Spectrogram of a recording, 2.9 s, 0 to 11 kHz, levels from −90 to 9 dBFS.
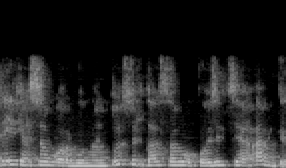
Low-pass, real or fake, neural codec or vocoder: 7.2 kHz; fake; codec, 16 kHz, 16 kbps, FunCodec, trained on LibriTTS, 50 frames a second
